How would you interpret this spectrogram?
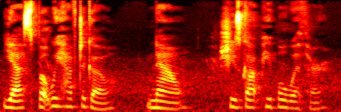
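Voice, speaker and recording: Woman playing a determined young wife in an apocalypse audio drama, earnest, mid pitch, slight background ambience. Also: moderate pace, darkish tone, a little hiss or hum, close to an everyday voice. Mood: firm, defiant. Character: tender but tough, determined young wife surviving the apocalypse. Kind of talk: full-cast audio drama acting.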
